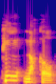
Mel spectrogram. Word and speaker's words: pinochle: It's pinochle, isn't it? And it isn't spelled anything like that, but I believe that's how it's how it's pronounced.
